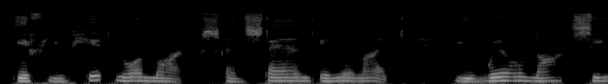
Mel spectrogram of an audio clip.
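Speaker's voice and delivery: hushed, very soft, measured, deliberate half-whisper. Narrator reads a veteran speaking to a nervous young one: very soft, deliberate half-whisper. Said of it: "He very softly, very deliberately whispers".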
